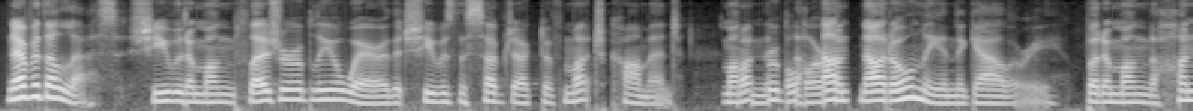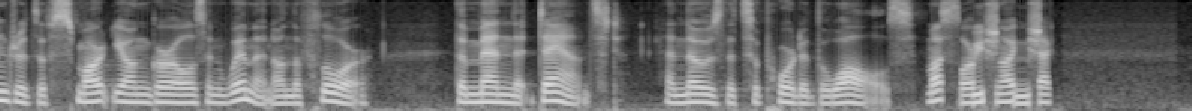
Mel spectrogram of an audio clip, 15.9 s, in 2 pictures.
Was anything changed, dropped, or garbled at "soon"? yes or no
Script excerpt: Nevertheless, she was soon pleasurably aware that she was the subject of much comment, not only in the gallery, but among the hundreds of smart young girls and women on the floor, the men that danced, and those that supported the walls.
yes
